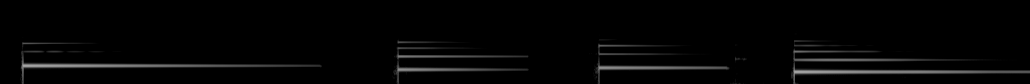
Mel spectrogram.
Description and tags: Electric Guitar Single Notes Direct into Avalon M5
Telecaster recorded directly through an Avalon M5 into an Apogee Duet
preamp, studio, duet, electric-guitar, avalon, m5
